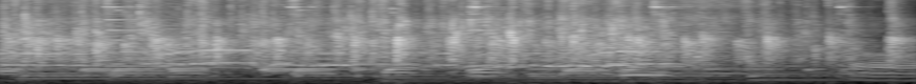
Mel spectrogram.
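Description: An audience at a Korean talk concert applauds to welcome a film director onto the stage, with steady clapping under a bed of musical tones throughout.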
